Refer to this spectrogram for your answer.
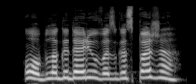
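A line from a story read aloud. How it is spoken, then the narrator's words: Radiant exclamation. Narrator (Russian): воскликнула она, просияв лицом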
